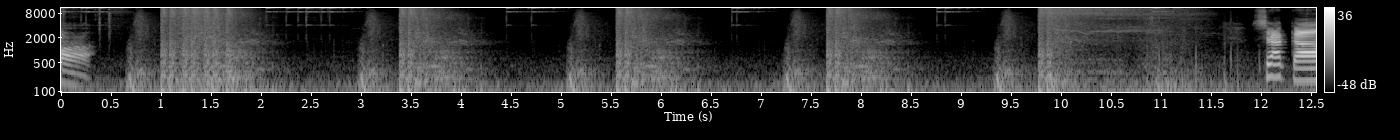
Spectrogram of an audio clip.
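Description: Pistol shots ring out one after another with echoing tails.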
